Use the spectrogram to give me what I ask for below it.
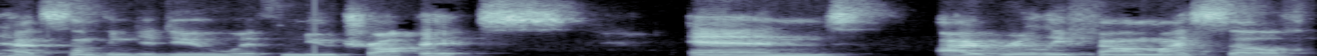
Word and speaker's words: nootropics: what nootropics are and it's pronounced like nootropics even though it's spelled with the double O it's um essentially like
